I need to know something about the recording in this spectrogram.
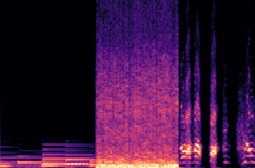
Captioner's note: Hypnotoad sfx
